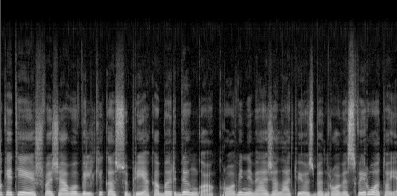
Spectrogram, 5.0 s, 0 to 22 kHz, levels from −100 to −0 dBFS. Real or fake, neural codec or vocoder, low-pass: fake; vocoder, 44.1 kHz, 128 mel bands every 256 samples, BigVGAN v2; 19.8 kHz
